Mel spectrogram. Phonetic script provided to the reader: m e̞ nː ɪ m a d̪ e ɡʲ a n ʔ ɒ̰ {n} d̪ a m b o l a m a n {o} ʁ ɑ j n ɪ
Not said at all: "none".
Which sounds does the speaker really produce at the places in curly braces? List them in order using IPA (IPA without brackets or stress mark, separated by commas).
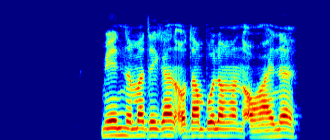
none, ɒ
